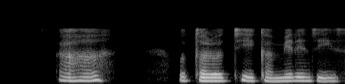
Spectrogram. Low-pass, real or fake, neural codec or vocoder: 5.4 kHz; fake; codec, 24 kHz, 0.5 kbps, DualCodec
